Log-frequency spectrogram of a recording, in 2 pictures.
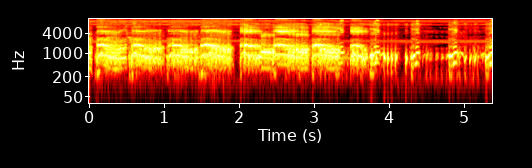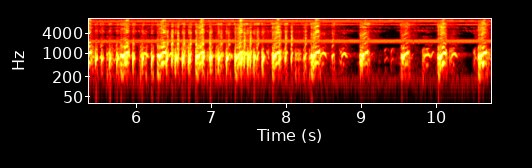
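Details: White-breasted waterhen lure sound for attracting ruak-ruak birds: a dense, frantic chorus of overlapping croaks that thins into separate repeated harsh notes about twice a second, with a steady background whine.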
